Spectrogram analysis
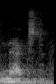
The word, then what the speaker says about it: NXT: They pronounce it Next, but there's no E.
